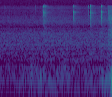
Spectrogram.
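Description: Near silence: room tone with a few faint, short clicks.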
